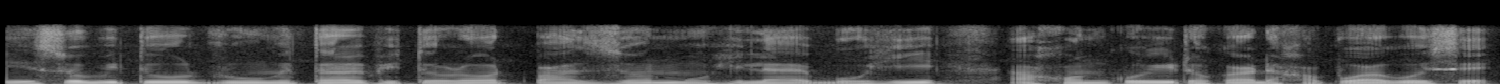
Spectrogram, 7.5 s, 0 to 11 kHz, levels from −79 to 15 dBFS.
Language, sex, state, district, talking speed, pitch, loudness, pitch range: Assamese, male, Assam, Sonitpur, 110 wpm, 110 Hz, -18 LUFS, 105-110 Hz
